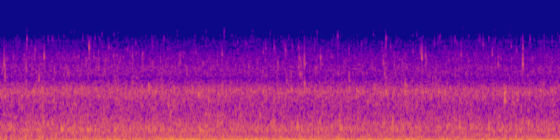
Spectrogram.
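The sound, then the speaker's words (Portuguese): Sewage water pours into a spring-fed stream with a steady, dense rushing and splashing that holds at an even loudness throughout, with no voices. “Era água limpa, agora cai esgoto nela. Então it essa água aqui é nascente.”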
